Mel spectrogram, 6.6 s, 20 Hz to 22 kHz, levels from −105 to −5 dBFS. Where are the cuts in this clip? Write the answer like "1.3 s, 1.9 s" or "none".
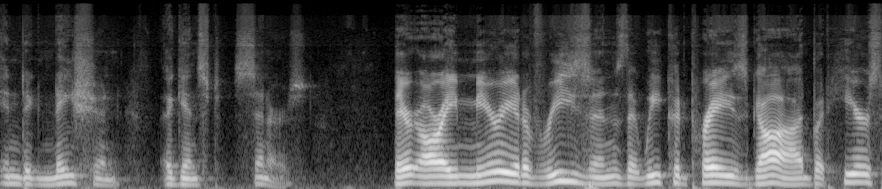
none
